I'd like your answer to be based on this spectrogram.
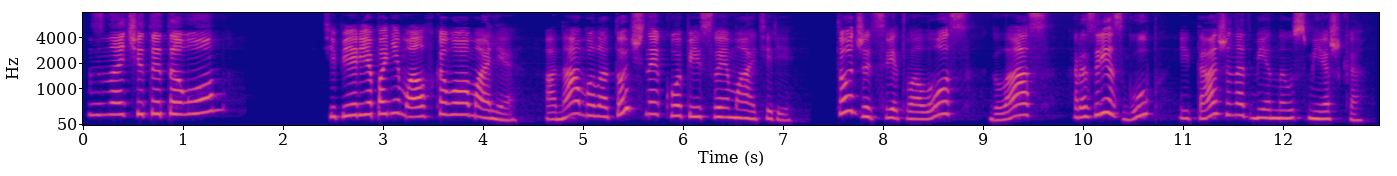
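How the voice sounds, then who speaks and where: A woman reads a first-person audiobook story with dramatic, even-paced delivery. Her voice sits somewhat high for a woman, steady and clear through long narrated passages. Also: unhurried. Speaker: audiobook reader.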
